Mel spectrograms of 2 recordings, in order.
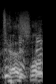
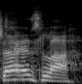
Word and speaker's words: Tesla: Tesla. Tesla. Why do we say Tesla? There's no Z in there.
